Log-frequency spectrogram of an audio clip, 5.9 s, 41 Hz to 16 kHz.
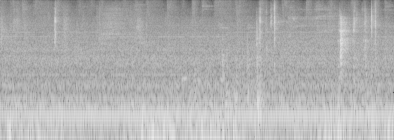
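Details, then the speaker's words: Engine started off a JFEGWO 4000A jump starter pack with a completely dead battery; the pack dropped to 87%. Runs with a steady, even low drone, no stumbling or misses. Normal running after jump start. "start guys I don't know about you but when you did you hear how much power and juice that thing was not weak getting this thing started with a completely dead battery I'm actually impressed"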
